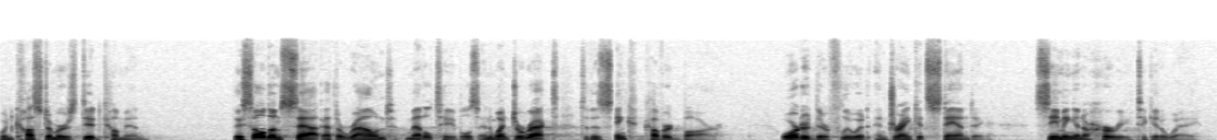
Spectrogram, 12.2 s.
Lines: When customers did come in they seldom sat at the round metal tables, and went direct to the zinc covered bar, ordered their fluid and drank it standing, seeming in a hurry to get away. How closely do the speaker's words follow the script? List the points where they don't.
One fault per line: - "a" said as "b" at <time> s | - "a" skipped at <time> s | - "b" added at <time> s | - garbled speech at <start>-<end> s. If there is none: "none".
none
